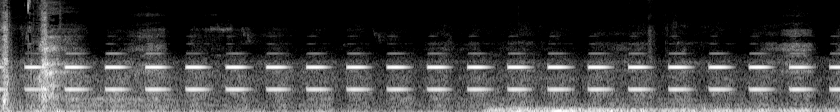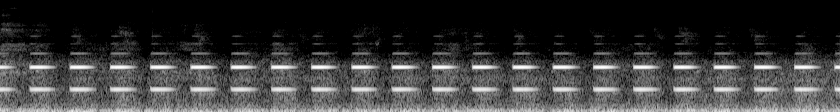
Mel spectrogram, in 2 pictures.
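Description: An electronic beep repeating steadily at one pitch, a little over two beeps a second. A low rumble joins underneath about six seconds in.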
